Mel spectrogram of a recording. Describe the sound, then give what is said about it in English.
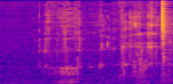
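A quiet sip of tea, with soft wet slurping and small liquid sounds, ending in a brief, bright clink like a cup being touched. No one speaks. “Let me get let me sip on my tea.”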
